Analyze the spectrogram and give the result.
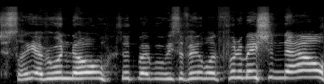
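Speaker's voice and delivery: very high, emo anime hero dub-style voice. Reading a donation message aloud, imitating the English dub: dubbed Tanjiro voice. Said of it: "it's very kind of like".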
